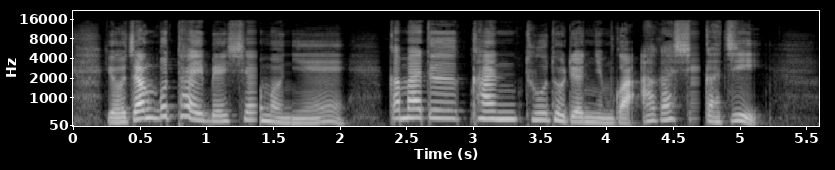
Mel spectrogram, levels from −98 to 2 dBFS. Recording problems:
choppy; occasionally; at 1.5 s; 4% of the speech affected

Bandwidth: 15 kHz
